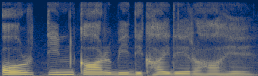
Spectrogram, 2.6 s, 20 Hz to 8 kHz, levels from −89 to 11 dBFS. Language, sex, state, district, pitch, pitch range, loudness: Hindi, female, Arunachal Pradesh, Papum Pare, 180 Hz, 165-200 Hz, -19 LUFS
